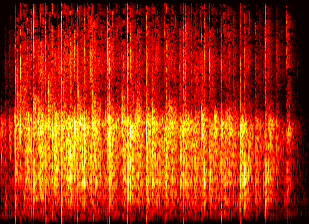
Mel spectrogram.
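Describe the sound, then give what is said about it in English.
A crowd applauds the youth leaders and helpers steadily for about six seconds, dense overlapping claps with a few sharper individual claps standing out, fading slightly at the end. “Also, a round of applause for all the youth leaders and helpers during that time.”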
